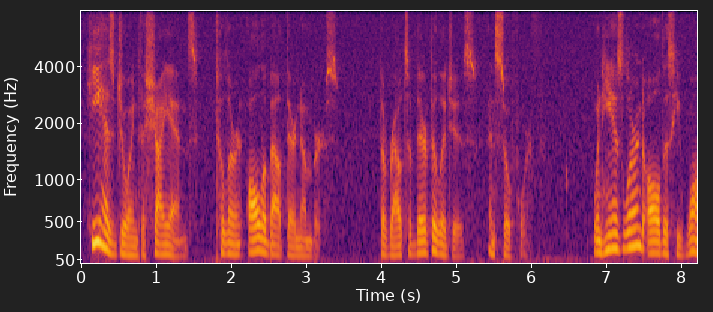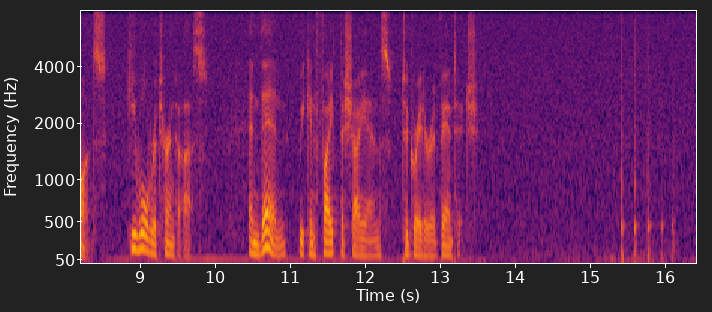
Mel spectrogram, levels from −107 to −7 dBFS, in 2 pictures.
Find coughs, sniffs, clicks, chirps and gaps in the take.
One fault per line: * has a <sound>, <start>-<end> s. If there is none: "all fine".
* has a tap, 14.7-16.2 s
